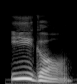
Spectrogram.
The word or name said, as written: eagle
